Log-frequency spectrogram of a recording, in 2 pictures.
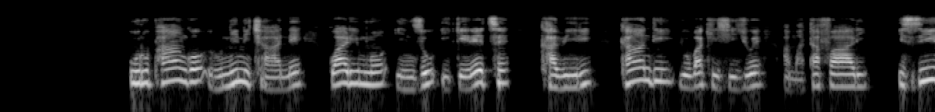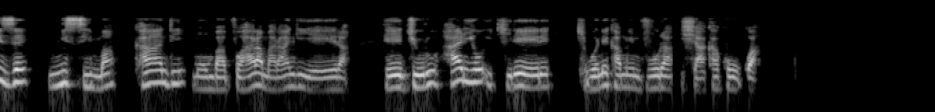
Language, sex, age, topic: Rundi, male, 18-24, education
